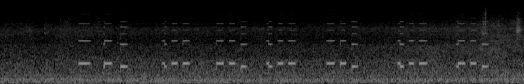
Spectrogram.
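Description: A Nokta Legend metal detector fitted with an LG30 coil gives a repeated multiple beep over a shallow target on an eroded beach, with several short bursts of clipped tones sounding close and clear over steady background hiss.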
